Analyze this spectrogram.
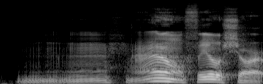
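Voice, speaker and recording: Growling in a put-on character voice, a man speaks at a very deep, low pitch. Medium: read story. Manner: growling, low.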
